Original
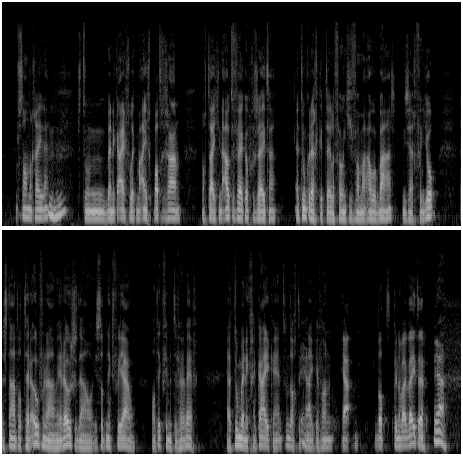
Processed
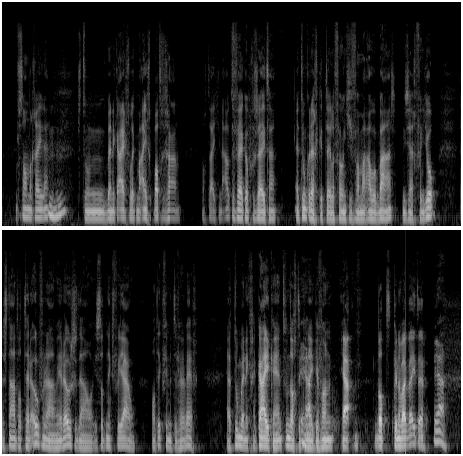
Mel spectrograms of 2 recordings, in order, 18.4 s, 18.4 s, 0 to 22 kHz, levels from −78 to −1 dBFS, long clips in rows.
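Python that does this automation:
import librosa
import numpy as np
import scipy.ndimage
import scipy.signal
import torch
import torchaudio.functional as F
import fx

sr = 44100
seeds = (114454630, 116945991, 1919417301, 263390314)

y = fx.gain(x, sr, db=fx.steps((0.0, 0.5), (3.36, -10.0), (4.61, 2.0), (14.32, 10.0), (17.25, 1.5)))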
